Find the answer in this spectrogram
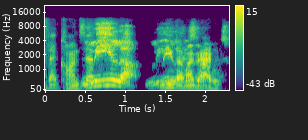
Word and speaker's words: Lila: Is that related at all to Lila, the cosmic game? Like, Say that again. Is it related to Lila, the cosmic game, like that concept? Leela.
